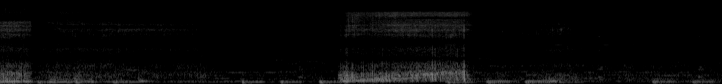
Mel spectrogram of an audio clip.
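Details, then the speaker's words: Female German shepherd/Rottweiler mix puppy (suspected), just over 2 months old, stray from shelter, asleep in owner's arms: soft low rumbling breaths with a brief louder hiss. Snoring. "Oh, finally. Someone's snoring."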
